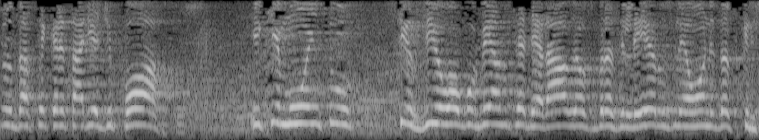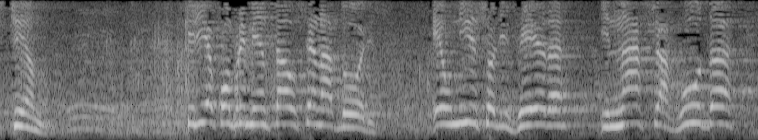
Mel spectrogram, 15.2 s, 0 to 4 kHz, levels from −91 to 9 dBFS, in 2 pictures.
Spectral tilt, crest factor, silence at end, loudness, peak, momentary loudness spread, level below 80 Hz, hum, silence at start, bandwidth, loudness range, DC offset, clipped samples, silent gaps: -9 dB/octave; 14 dB; 0 s; -19 LUFS; -4 dBFS; 14 LU; -60 dBFS; none; 0 s; 4 kHz; 2 LU; under 0.1%; under 0.1%; none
